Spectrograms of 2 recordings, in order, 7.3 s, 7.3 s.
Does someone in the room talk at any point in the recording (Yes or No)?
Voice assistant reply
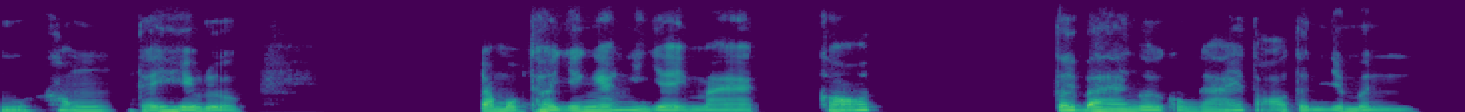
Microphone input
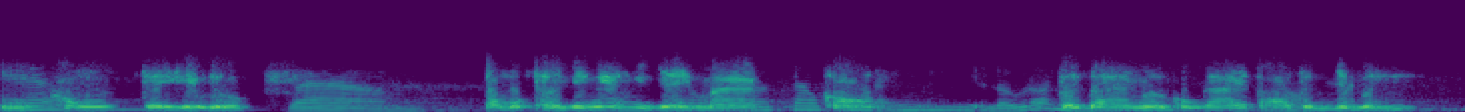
Yes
